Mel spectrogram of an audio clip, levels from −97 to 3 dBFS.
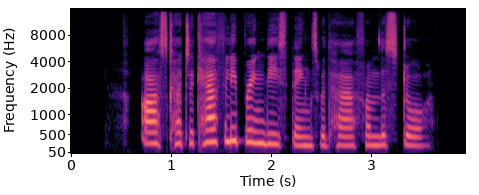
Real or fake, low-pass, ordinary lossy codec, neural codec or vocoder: fake; 14.4 kHz; none; vocoder, 44.1 kHz, 128 mel bands, Pupu-Vocoder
